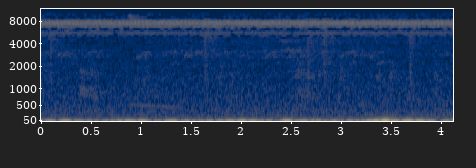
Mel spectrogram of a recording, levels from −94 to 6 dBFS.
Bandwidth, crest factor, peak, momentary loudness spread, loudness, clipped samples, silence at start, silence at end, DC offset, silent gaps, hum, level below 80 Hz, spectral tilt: 10.5 kHz; 16 dB; -22 dBFS; 1 LU; -47 LUFS; under 0.1%; 0 s; 0 s; under 0.1%; none; none; -58 dBFS; -0.5 dB/octave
